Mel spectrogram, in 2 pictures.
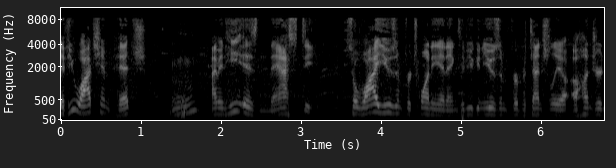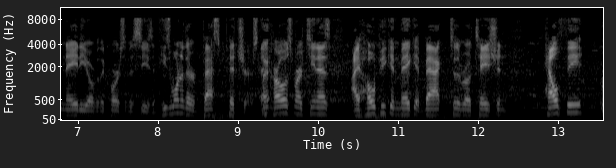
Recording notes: broadcasting live from the Westport Social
